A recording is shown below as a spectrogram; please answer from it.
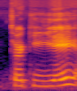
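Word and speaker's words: Türkiye: Turkey yay as they pronouncing it.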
